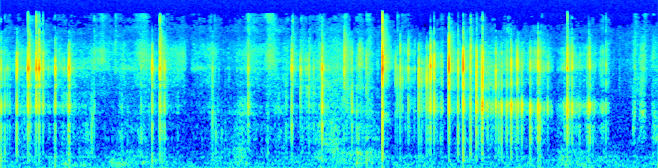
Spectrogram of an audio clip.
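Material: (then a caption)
Plastic. Long nails scratch the plastic rhinestone stickers covering the back of a wooden hair brush held in the hand, and the brush is turned at the end. The sound is a steady run of quick, dry, crinkly scratches and clicks with bright, high ticks, over a constant low hum.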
